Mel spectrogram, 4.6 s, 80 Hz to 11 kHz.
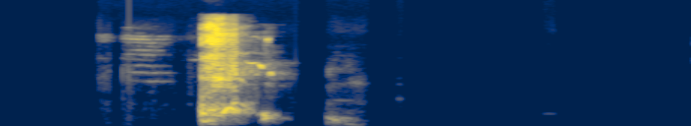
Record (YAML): cough_length: 4.6 s
cough_amplitude: 31465
cough_signal_mean_std_ratio: 0.24
survey_phase: beta (2021-08-13 to 2022-03-07)
age: 45-64
gender: Male
wearing_mask: 'No'
symptom_cough_any: true
symptom_runny_or_blocked_nose: true
symptom_shortness_of_breath: true
symptom_diarrhoea: true
symptom_headache: true
symptom_change_to_sense_of_smell_or_taste: true
smoker_status: Never smoked
respiratory_condition_asthma: false
respiratory_condition_other: false
recruitment_source: Test and Trace
submission_delay: 1 day
covid_test_result: Positive
covid_test_method: RT-qPCR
